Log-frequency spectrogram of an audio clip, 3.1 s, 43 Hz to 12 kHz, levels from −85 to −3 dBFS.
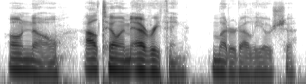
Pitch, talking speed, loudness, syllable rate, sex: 95 Hz, 155 wpm, -20 LUFS, 6.1 syllables/s, male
